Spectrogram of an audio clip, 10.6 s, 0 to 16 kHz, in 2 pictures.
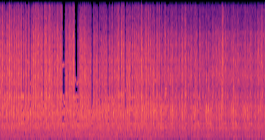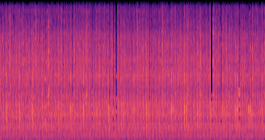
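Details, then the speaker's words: Ford Model A generator rebuilt with new front bearing and brushes, refitted and charging a steady 15 amps; engine runs steady and even with light regular ticking, no whine or squeal. Previous squealing gone, generator sounds healthy. "and the squealing noise is gone i haven't heard it yet so that's good"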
